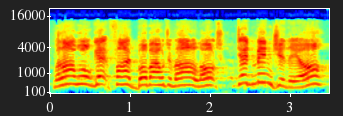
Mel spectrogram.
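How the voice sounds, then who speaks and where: A man's voice: extremely high pitch, sharp tone. A man playing a cocky, wisecracking young schoolboy in 1950s radio comedy, heard on an old broadcast recording. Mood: cheeky. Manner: cocky, quick quips and puns. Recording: hissy old broadcast with long hall reverb.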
